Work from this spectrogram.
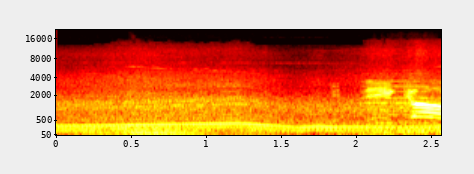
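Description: A car engine in the video game GTA 4 hums and climbs in pitch as it accelerates, shifting slightly midway, with a faint squeal near the end.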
